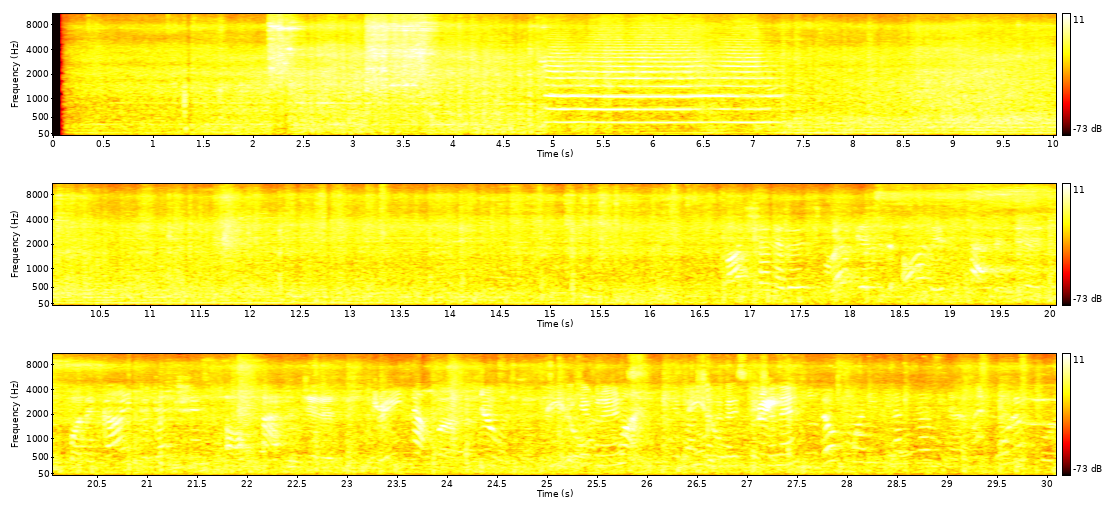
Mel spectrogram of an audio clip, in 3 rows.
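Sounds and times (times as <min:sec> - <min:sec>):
train wheel and rail noise: 0:00.1 - 0:30.0
locomotive horn: 0:04.9 - 0:07.4.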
